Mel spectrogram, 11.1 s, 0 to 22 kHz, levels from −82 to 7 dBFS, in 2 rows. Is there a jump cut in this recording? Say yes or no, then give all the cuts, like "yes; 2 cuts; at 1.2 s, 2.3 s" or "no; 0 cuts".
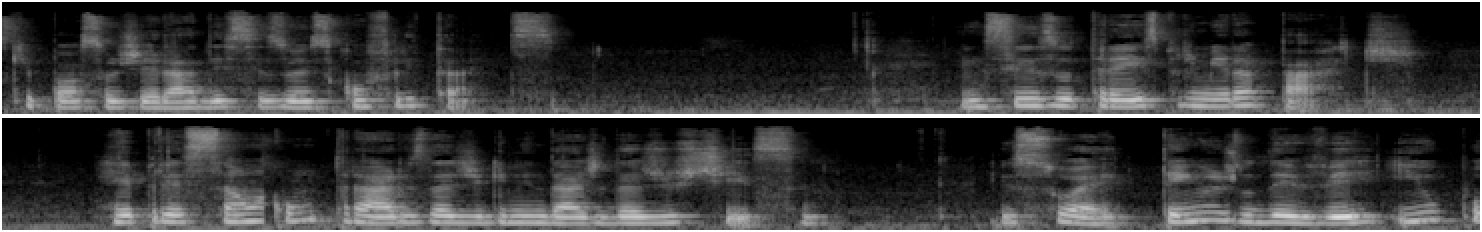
yes; 3 cuts; at 6.5 s, 9.2 s, 10.2 s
